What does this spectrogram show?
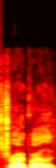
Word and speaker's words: TriPilot: But it's pronounced tree, but it's TriPilot, so it's TRI Pilot X.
